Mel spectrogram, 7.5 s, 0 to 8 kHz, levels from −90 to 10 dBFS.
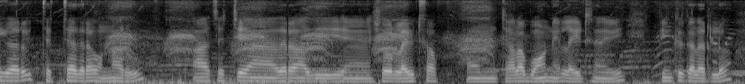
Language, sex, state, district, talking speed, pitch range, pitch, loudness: Telugu, male, Andhra Pradesh, Krishna, 145 wpm, 110-125 Hz, 115 Hz, -30 LUFS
